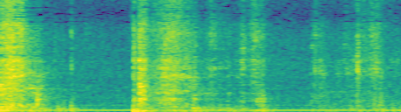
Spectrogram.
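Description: Kitchen knife cutting a green apple on a wooden cutting board: one sharp knock of the blade on the board about two-thirds of a second in, then a few faint ticks near the end, all quiet.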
